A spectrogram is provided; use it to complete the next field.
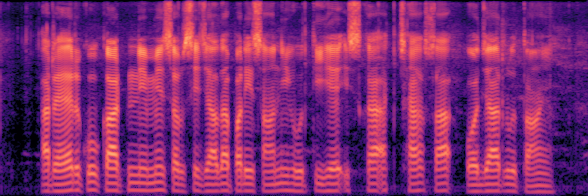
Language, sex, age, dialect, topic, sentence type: Hindi, male, 25-30, Awadhi Bundeli, agriculture, question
